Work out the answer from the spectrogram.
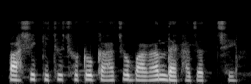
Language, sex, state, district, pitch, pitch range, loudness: Bengali, female, West Bengal, Alipurduar, 210 Hz, 195-220 Hz, -20 LUFS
